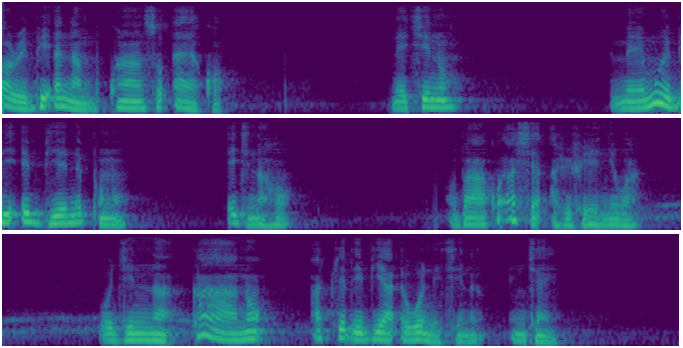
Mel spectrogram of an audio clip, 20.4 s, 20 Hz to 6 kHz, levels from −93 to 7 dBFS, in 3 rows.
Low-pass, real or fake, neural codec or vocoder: 5.4 kHz; real; none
